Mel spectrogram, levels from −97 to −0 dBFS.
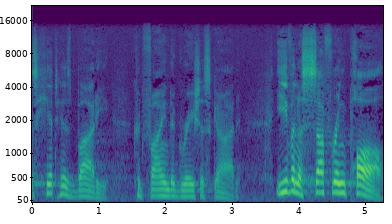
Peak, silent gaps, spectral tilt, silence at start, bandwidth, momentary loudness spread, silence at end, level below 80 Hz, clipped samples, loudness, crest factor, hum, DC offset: -12 dBFS; none; -4 dB/octave; 0 s; 15.5 kHz; 18 LU; 0 s; -64 dBFS; under 0.1%; -29 LUFS; 18 dB; none; under 0.1%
